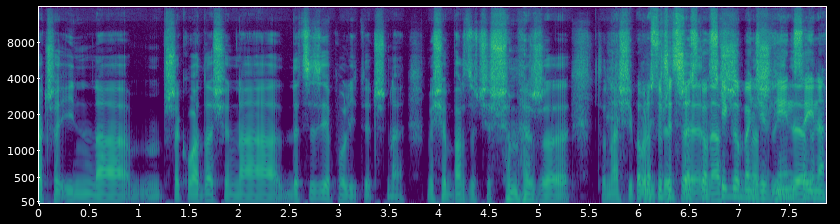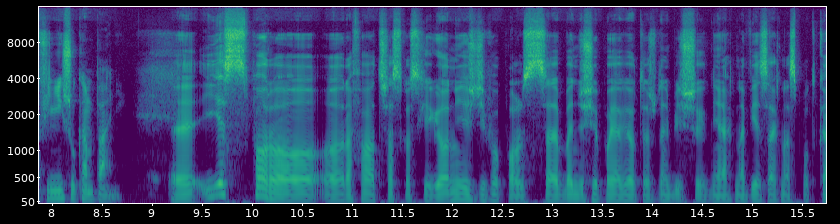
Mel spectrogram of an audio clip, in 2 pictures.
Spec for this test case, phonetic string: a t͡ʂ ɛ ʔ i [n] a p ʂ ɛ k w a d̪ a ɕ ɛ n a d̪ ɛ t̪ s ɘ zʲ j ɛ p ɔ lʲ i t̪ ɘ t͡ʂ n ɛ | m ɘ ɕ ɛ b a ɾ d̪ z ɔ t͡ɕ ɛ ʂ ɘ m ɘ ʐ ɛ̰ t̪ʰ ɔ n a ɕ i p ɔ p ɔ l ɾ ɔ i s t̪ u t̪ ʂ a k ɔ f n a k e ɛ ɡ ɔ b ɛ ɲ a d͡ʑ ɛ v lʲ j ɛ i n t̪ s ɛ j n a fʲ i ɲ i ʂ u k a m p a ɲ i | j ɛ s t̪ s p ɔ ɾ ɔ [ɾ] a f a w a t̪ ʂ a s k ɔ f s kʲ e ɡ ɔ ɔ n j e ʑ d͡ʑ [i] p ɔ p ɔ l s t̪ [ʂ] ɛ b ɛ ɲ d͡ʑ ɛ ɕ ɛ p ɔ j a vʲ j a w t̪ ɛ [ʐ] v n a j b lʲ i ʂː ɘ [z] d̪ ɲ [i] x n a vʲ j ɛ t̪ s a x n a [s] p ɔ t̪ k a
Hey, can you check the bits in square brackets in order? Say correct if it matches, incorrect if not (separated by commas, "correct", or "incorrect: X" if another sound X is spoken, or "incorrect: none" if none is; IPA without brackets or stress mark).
incorrect: nː, correct, correct, incorrect: s, correct, incorrect: ɣ, incorrect: a, correct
